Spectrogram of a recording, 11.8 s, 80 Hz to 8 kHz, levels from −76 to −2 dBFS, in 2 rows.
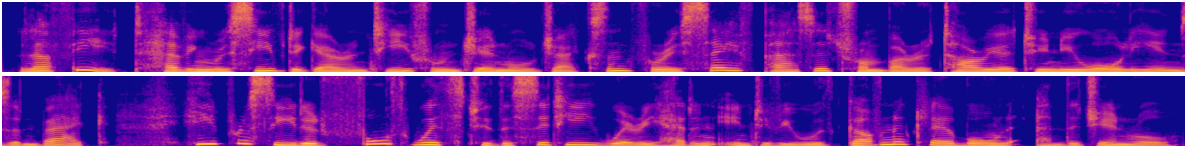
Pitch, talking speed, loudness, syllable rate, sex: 195 Hz, 185 wpm, -17 LUFS, 5.8 syllables/s, female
